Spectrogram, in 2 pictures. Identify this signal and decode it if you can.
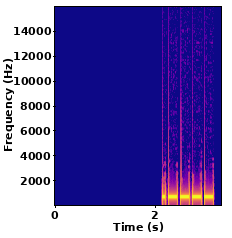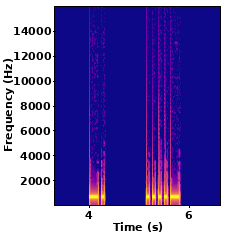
Morse code, heard as a keyed tone, about 20 wpm, spaced as for 8 wpm, 700 Hz. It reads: 1N4
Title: 145 Lesson 24e - Letter y - Three Characters 20wpm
